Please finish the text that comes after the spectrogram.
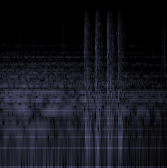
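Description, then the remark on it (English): Four firm knocks on a door land in quick, even succession over a steady, sustained musical drone, then the drone carries on alone. “The four knocks, of course.”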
